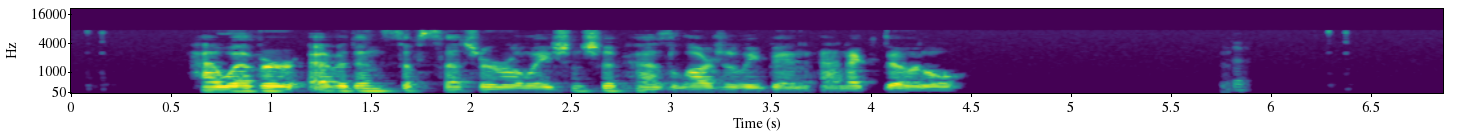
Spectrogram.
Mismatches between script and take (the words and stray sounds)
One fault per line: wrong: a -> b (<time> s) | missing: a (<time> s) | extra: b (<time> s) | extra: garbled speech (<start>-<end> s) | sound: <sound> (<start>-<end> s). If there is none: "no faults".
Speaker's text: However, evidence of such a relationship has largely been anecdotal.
sound: laugh (5.7-5.9 s)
